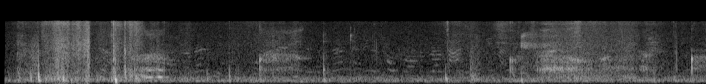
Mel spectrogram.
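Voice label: "ge1bo5", Mandarin Chinese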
